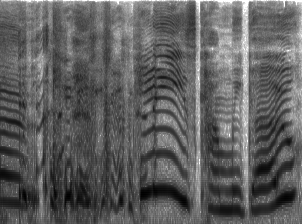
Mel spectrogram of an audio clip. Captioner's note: giggling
